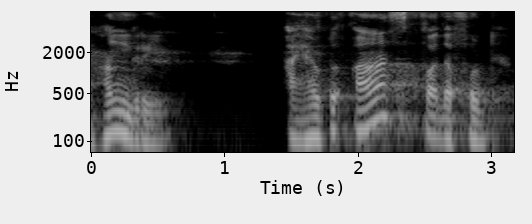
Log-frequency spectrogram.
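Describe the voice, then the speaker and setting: With a Karnataka accent, a man speaks at a medium pitch, his voice somewhat breathy and his intonation lively. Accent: Indian English (Kannada). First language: Kannada. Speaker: English teacher. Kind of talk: lecture.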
